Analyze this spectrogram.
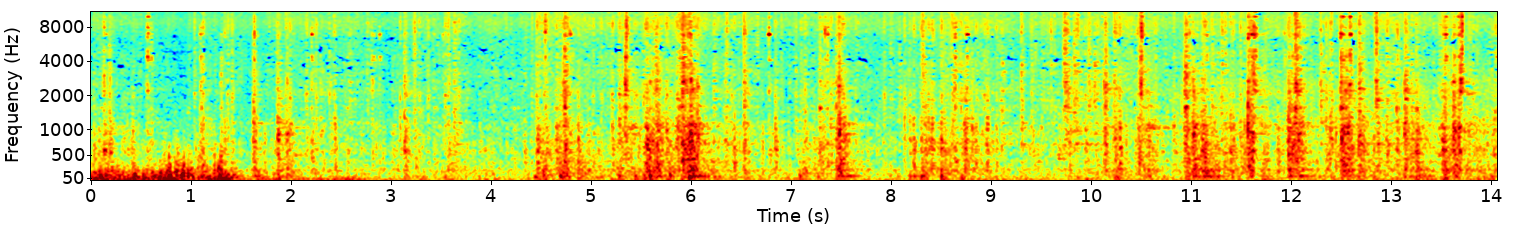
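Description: Wooden bullock cart rolling along, its wooden spoked wheels and timber body creaking, clattering and knocking in an irregular run of clicks.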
